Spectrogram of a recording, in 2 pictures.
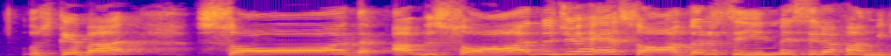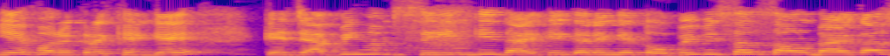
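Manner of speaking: ordinary talk, nothing marked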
